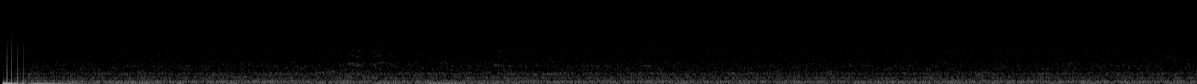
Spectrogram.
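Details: A low, steady indoor rumble with faint regular ticking, and no clear animal voice.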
